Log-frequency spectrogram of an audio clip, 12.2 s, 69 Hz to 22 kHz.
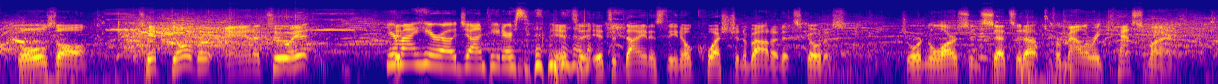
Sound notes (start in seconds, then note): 4.8 laughs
